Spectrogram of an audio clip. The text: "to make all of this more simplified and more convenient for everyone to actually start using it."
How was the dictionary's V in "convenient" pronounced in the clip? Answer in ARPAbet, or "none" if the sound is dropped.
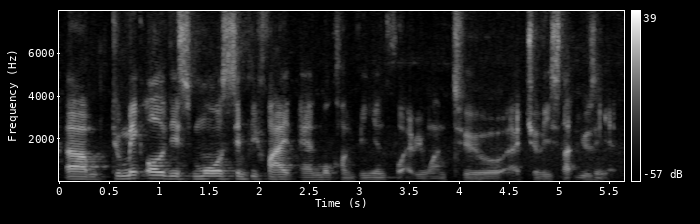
V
